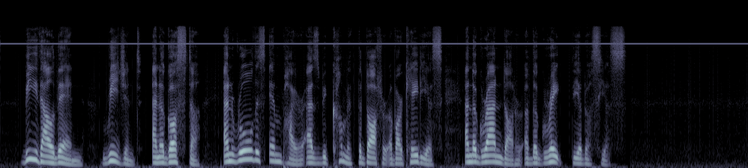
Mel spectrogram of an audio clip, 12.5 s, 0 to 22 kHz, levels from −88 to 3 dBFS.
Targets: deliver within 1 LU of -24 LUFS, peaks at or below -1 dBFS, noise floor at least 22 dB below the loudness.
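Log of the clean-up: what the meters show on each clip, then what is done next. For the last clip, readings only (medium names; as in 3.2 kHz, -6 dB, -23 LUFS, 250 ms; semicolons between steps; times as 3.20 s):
tick rate 37 per s; steady tone 7.5 kHz; tone level -46 dBFS; loudness -32.5 LUFS; peak level -14.5 dBFS; loudness target -24.0 LUFS
-> de-click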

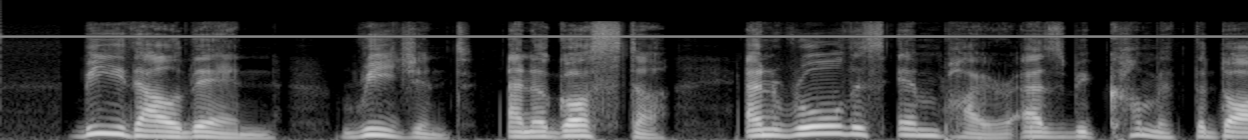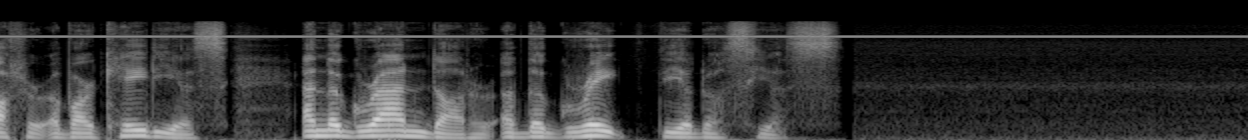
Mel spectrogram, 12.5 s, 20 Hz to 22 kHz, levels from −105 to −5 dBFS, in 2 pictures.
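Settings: tick rate 0.080 per s; steady tone 7.5 kHz; tone level -46 dBFS
-> band-stop 7.5 kHz, Q 30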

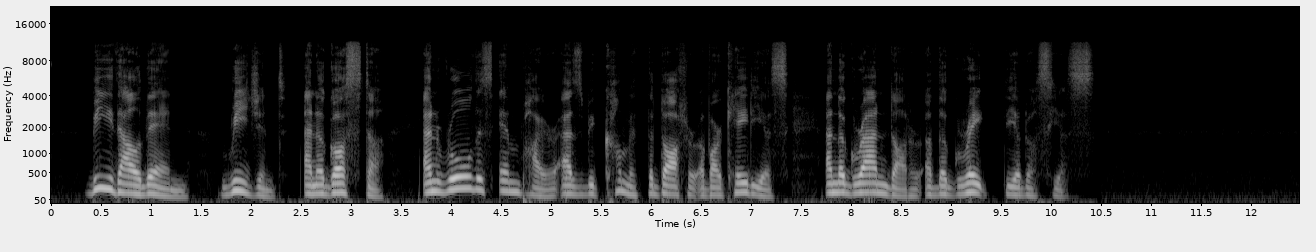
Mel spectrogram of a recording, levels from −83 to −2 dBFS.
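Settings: steady tone not found; loudness -32.0 LUFS; peak level -14.0 dBFS; loudness target -24.0 LUFS
-> trim +8 dB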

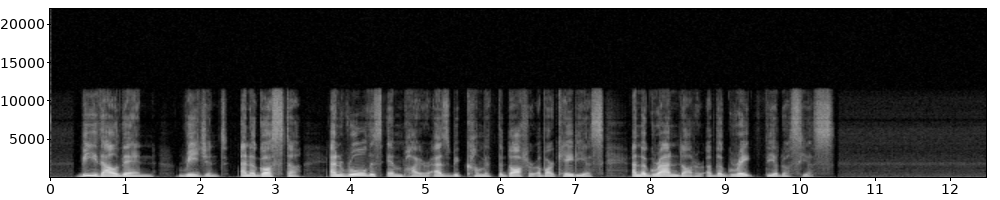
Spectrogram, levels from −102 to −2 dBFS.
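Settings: loudness -24.0 LUFS; peak level -6.0 dBFS; noise floor -65 dBFS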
